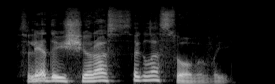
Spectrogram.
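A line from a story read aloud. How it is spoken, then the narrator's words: Very soft, old man. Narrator (Russian): очень мягко сказал дед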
